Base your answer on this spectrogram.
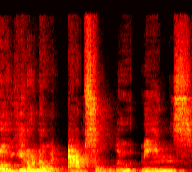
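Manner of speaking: high, condescending, talking-down tone. Retelling how someone answers a question about a word, mock-condescending tone. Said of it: "they'll say it in a really like condescending way".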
